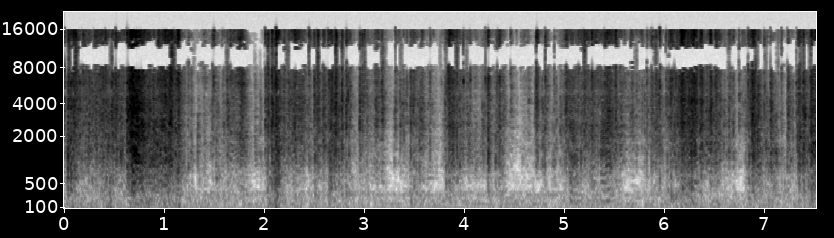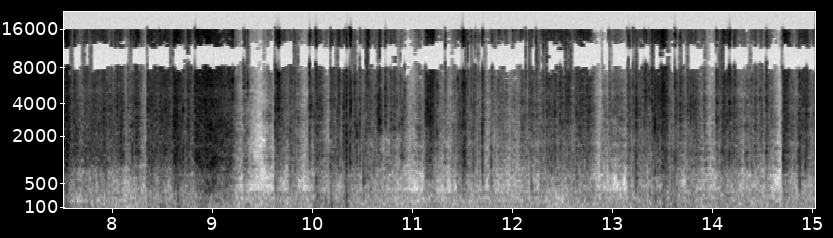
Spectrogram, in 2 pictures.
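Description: A thin, loose sheet of household aluminium foil is crumpled, crinkled and torn by hand with bare fingertips over a towel. Dense, bright crackling and tearing noises run continuously, with brief pauses and bursts.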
